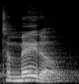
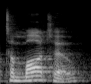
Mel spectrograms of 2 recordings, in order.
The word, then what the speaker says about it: tomato: In the word tomato, American, or tomato, British, the second syllable is the one that's stressed, ma.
